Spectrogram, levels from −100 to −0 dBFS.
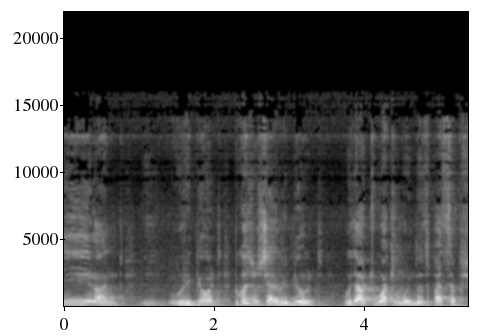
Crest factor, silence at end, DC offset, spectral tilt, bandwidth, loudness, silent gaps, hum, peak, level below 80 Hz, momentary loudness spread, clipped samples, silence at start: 18 dB; 0 s; under 0.1%; -6.5 dB/octave; 14.5 kHz; -18 LUFS; none; none; 0 dBFS; -54 dBFS; 15 LU; under 0.1%; 0 s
